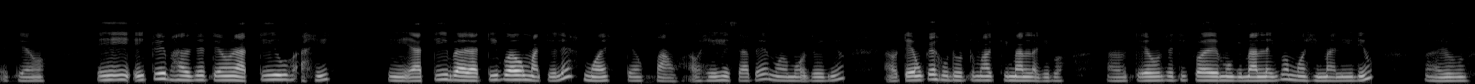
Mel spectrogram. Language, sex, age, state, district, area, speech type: Assamese, female, 45-60, Assam, Dibrugarh, rural, spontaneous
